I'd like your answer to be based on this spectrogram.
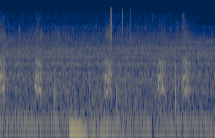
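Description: Dog barking in the video game Nuclear Nightmare, several short yelping barks spaced about a second apart over a low rumbling game ambience.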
